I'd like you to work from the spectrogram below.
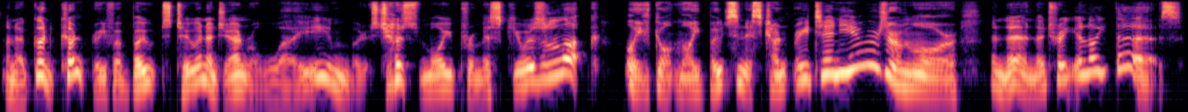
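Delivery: grumbling tramp. Acted. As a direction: grumble like a put-out vagrant. Voices Marvel's complaint.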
